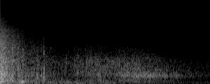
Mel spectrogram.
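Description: A single boom-like hit from the outro logo sting, with a long reverberating tail that dies away to silence within about two seconds.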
